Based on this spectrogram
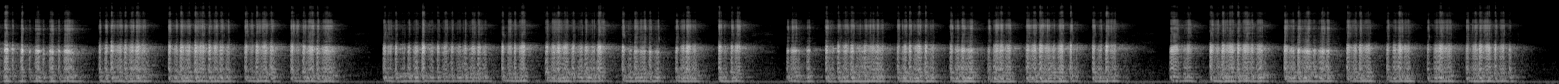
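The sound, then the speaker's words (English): A duck call blown in a rapid feed chatter using the tongue, loud, a fast run of clipped quacking notes broken into several long sequences separated by brief pauses, with no voices. “But on the feed, the fast feed, I'm going to utilize and just take that tongue.”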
